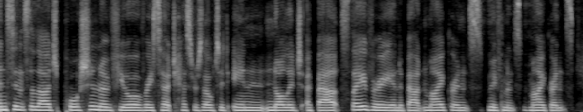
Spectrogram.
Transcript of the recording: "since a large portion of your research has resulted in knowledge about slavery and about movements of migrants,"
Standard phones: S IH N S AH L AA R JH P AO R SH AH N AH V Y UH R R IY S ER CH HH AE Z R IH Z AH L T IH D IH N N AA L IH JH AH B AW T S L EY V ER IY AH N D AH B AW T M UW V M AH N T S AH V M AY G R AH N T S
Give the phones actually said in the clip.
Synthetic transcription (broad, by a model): S IH N S AH L AA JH P AO SH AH N AH V Y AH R R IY S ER CH HH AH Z R IH Z AH L T IH D IH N N AA L IH JH AH B AW T S L EY V ER IY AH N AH B AW T M UW V M AH N T S AH V M AY G R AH N T S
